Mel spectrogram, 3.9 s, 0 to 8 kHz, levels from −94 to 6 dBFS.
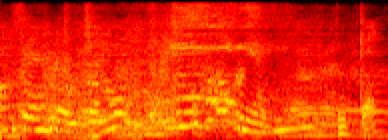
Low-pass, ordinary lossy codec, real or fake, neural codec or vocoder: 7.2 kHz; none; fake; codec, 44.1 kHz, 2.6 kbps, DAC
